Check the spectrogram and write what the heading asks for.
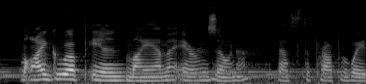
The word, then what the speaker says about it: Miami: I grew up in Miami, Arizona. That's the proper way to pronounce it.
